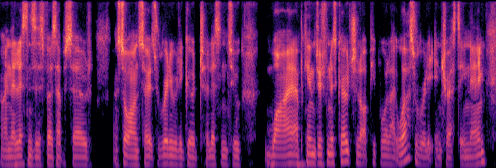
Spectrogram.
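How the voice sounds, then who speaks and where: Over a quiet background, a man mumbles at a very fast pace in a fairly low pitch with fairly even intonation. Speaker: fitness coach and podcast host. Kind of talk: casual podcast monologue. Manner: mumbling; unscripted, halting.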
